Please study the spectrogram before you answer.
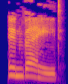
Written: invade

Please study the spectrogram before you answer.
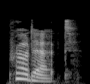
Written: product

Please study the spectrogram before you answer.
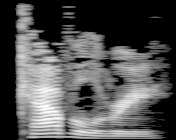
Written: cavalry

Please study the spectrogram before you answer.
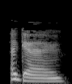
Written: ago

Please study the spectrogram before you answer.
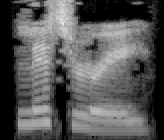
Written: literary

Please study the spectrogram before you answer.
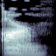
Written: arm

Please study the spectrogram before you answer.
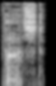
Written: past

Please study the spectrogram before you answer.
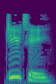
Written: duty

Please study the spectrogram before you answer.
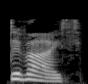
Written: device

